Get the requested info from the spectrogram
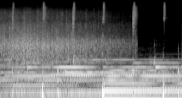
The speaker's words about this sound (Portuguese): Você pode dar uma forte salva de palmas ao nosso Deus?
